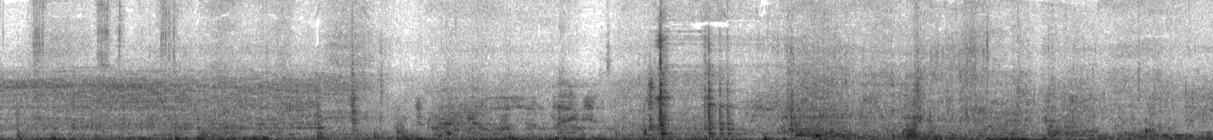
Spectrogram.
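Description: Wind on the microphone and water noise on an open boat at sea, with the whir and a few sharp clicks of a baitcasting reel being cranked to bring in a hooked fish.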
